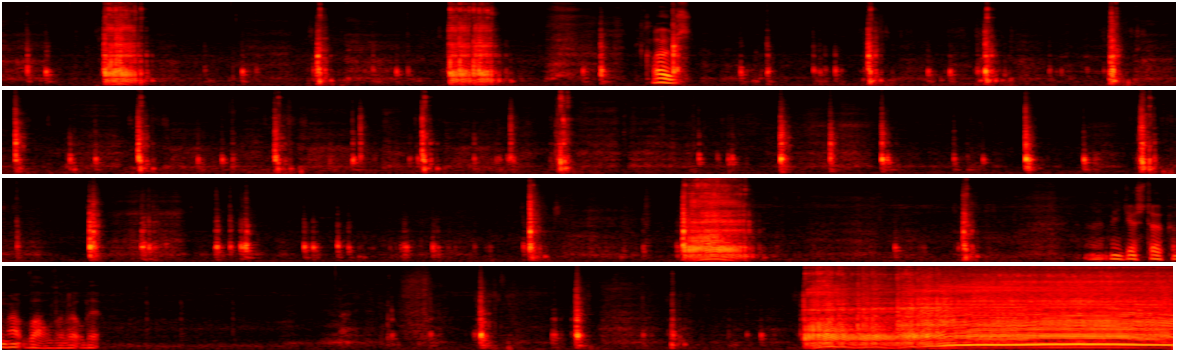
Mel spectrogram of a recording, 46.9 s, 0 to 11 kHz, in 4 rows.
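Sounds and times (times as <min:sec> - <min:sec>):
propeller flicked by hand clacking: 0:00.2 - 0:05.2, 0:05.8 - 0:17.5, 0:39.9 - 0:46.9
model engine firing burst: 0:43.2 - 0:46.9.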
